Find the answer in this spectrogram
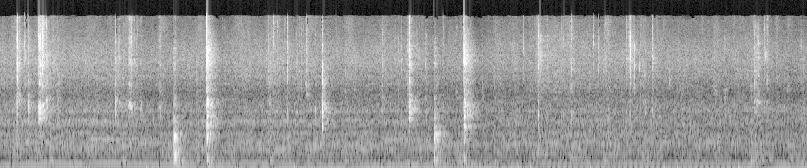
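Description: Three eggs tapped against the rim of a glass jug and broken open: a handful of sharp, separate clicks of shell on glass. Soft background music with a low bass line runs underneath.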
